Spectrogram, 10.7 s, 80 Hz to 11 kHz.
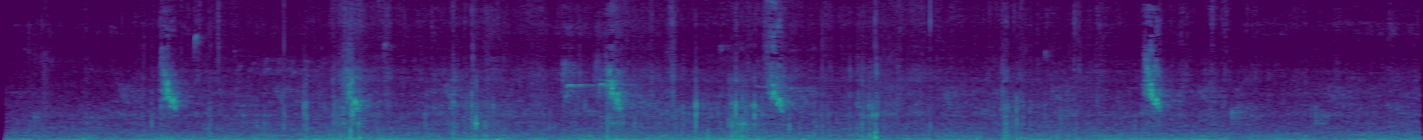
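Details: Eurasian nuthatch in Tivoli landscape park, Ljubljana, Slovenia, on 21 June 2024, giving short, sharp, high notes every second or two over a steady low rumble and footsteps.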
